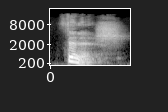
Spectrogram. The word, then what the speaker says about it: finish: So finish, we have emphasis on the first syllable, finish.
